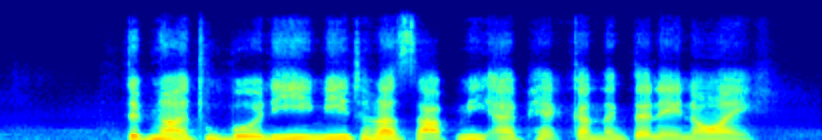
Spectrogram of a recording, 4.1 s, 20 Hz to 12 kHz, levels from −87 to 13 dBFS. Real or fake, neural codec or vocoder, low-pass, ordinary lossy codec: fake; codec, 24 kHz, 0.5 kbps, DualCodec; 10.8 kHz; none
